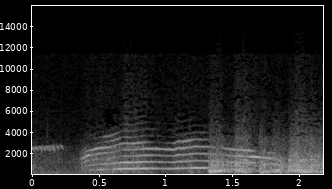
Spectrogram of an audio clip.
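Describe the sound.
Cat meowing: one long, loud, drawn-out meow that holds a steady, tonal pitch and then breaks into a rougher, wailing tail.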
